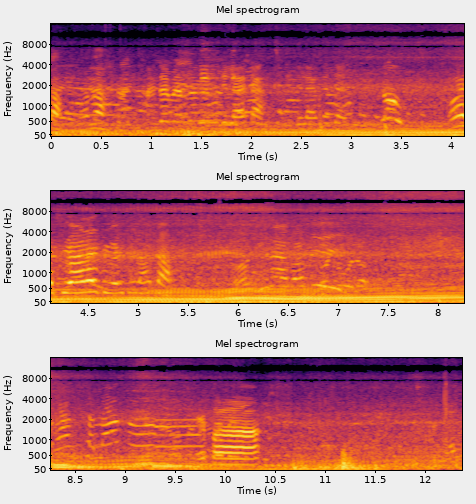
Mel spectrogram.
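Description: A motor vehicle engine running under people's voices. Its note rises over a few seconds and then drops away about eight seconds in.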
